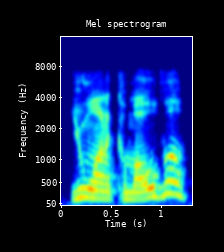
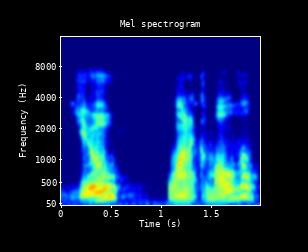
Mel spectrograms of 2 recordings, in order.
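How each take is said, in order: First: It is said in a plain, neutral tone. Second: It is said in a suggestive, meaningful tone.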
